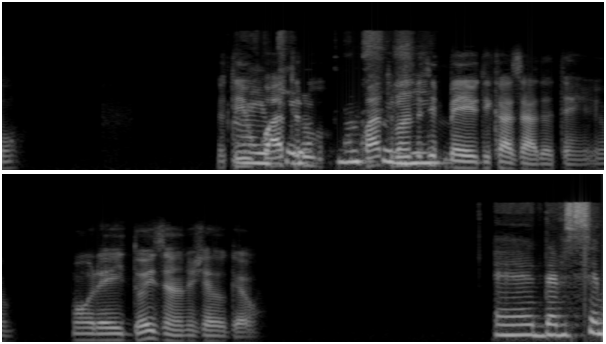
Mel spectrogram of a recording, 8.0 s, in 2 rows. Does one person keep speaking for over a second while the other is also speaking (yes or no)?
yes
